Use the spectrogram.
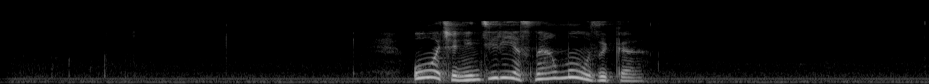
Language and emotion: Russian, positive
